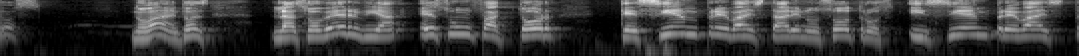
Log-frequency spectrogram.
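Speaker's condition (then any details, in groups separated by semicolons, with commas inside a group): No condition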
